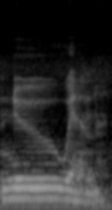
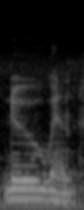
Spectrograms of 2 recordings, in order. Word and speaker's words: Nguyen: But you might tell people your name is spelled, or your name is pronounced Nguyen, Nguyen. then I can visualize the word new and the word win, and I'm going to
